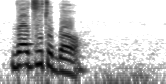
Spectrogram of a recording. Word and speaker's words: vegetable: syllable is accented congratulate vegetable vegetable here the first syllable is accented vegetable emphasis emphasis here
